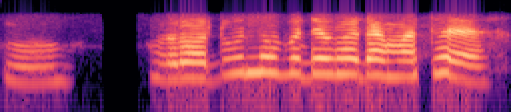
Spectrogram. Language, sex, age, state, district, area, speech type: Bodo, female, 30-45, Assam, Udalguri, rural, conversation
